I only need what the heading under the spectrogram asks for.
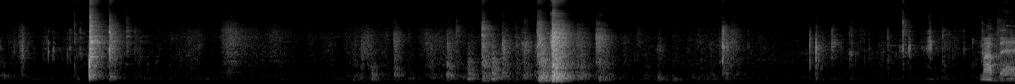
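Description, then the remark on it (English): A door thuds shut with a sharp clack, amid scattered clattering and rattling handling noises, with a second loud knock partway through and muffled voices in the background. “I left the door open.”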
